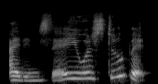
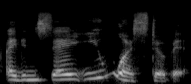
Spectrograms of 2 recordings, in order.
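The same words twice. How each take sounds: First: The stress falls on the word stupid. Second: The stress falls on the word you. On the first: The person was called something other than stupid. "but something else" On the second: Someone else was the one called stupid. "Maybe somebody else was stupid, or anybody else but you are stupid"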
